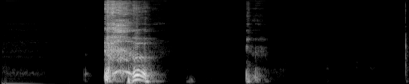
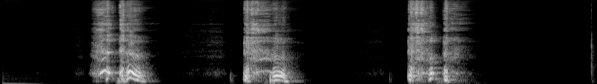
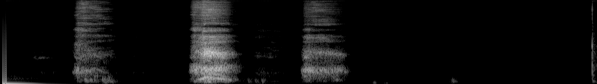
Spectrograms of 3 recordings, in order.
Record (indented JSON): {
  "cough_length": "4.1 s",
  "cough_amplitude": 32768,
  "cough_signal_mean_std_ratio": 0.29,
  "three_cough_length": "6.0 s",
  "three_cough_amplitude": 32768,
  "three_cough_signal_mean_std_ratio": 0.38,
  "exhalation_length": "6.0 s",
  "exhalation_amplitude": 26255,
  "exhalation_signal_mean_std_ratio": 0.3,
  "survey_phase": "beta (2021-08-13 to 2022-03-07)",
  "age": "65+",
  "gender": "Male",
  "wearing_mask": "No",
  "symptom_cough_any": true,
  "symptom_onset": "10 days",
  "smoker_status": "Never smoked",
  "respiratory_condition_asthma": false,
  "respiratory_condition_other": false,
  "recruitment_source": "REACT",
  "submission_delay": "33 days",
  "covid_test_result": "Negative",
  "covid_test_method": "RT-qPCR"
}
